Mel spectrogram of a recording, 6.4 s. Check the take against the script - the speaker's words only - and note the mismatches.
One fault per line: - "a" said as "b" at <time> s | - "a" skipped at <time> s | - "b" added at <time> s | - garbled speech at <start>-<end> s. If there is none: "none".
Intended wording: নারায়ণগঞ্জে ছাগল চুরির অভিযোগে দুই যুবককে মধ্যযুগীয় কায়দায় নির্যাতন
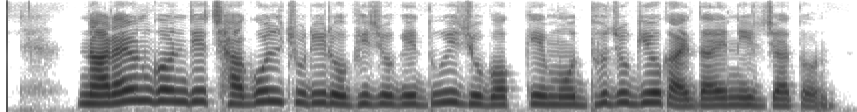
none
